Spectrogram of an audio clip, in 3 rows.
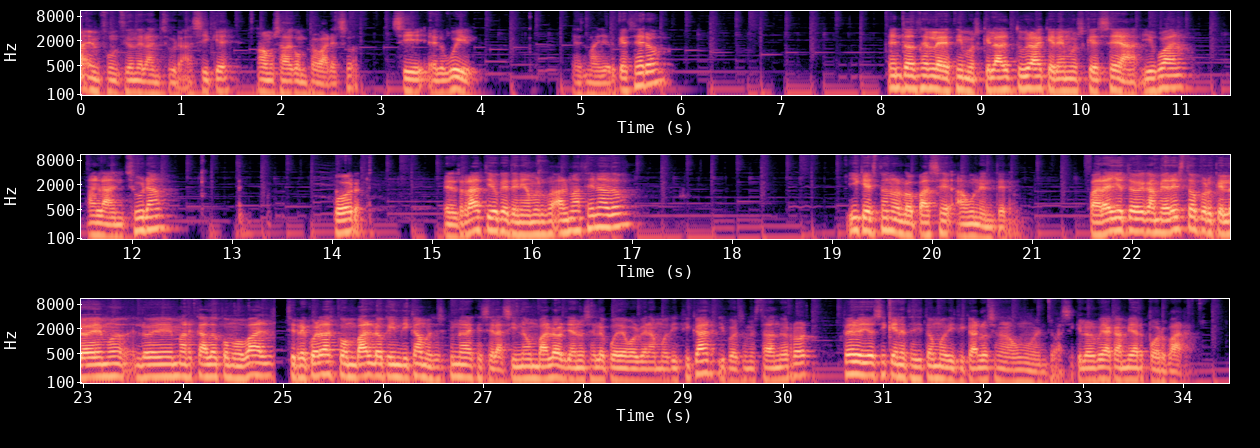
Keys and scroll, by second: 8.8 Return.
